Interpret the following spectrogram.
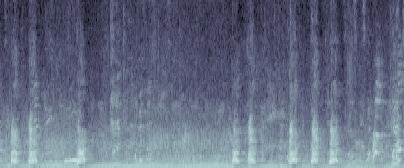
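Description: Dog barking in short, sharp barks while running an agility course: a pair near the start, then a quick run of about five in the second half. A steady low hum lies underneath.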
